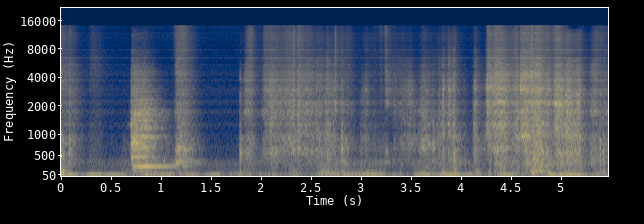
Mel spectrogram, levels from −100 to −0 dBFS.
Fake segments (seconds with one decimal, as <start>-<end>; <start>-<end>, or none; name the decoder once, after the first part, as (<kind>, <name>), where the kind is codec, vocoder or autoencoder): 0.0-5.5 (autoencoder, DAC-VAE)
